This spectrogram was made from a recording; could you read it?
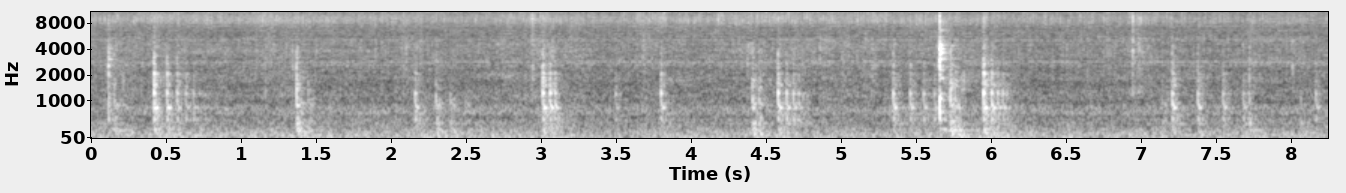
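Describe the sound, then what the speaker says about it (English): Collard greens are stirred in a pan with a soft sizzle underneath. The spoon scrapes and taps in an irregular rhythm of quiet clicks, close but faint, with no talking. "So now we're just going to stir in these greens."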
